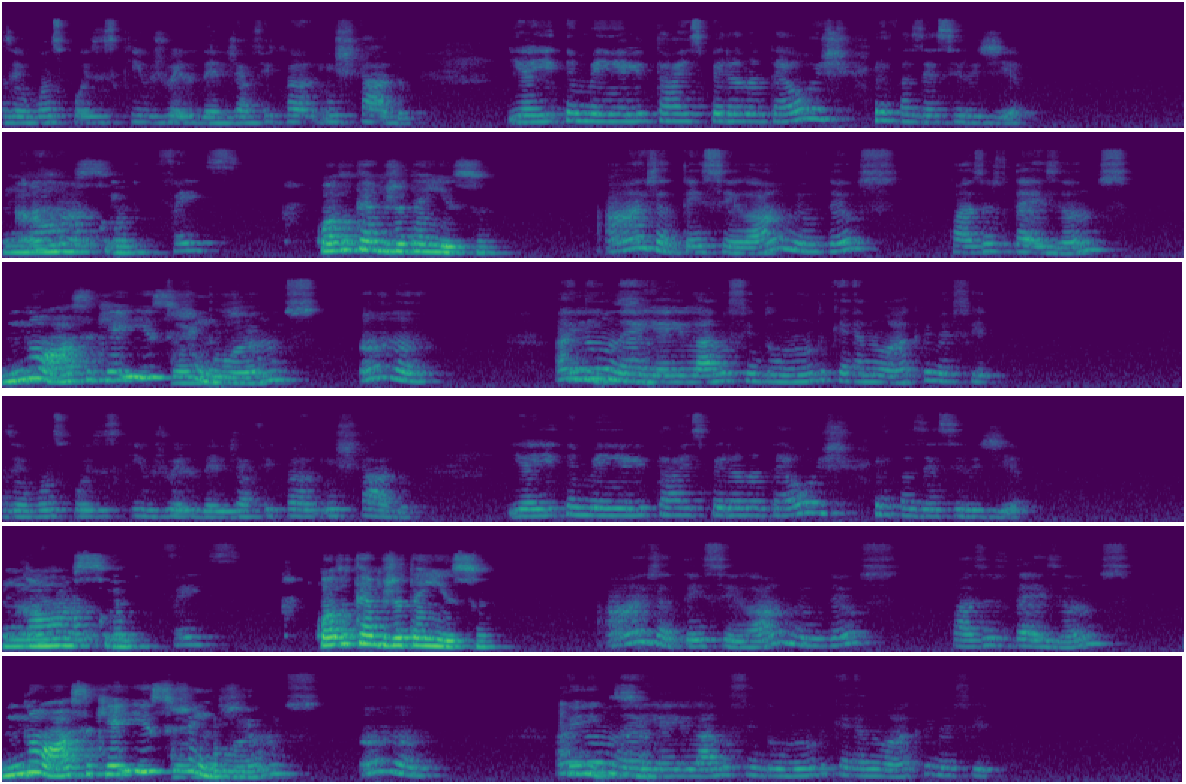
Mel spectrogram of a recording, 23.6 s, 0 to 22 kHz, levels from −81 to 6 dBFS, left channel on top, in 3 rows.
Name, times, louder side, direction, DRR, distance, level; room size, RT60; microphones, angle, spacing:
voice 1, 0.0-6.8 8.0-8.7 9.0-9.3 11.9-13.8 14.2-15.4 16.9-17.9 18.1-18.7 19.4-22.3, left 2 dB, 75° left, 0.8 m, -38 dB
voice 2, 7.9-8.8 9.8-11.1 15.8-17.5 19.5-20.1, right 4 dB, 80° right, 0.4 m, -25 dB
3.0 x 2.8 x 2.3 m
head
